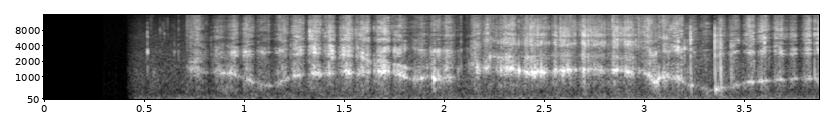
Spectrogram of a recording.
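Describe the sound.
Teeth are brushed with a toothbrush. After a brief silence, continuous scrubbing strokes begin and keep a quick, even back-and-forth rhythm. The sound stays fairly faint and bristly throughout, with no talking.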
